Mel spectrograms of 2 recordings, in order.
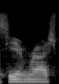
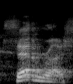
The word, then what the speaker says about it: SEMrush: People ask all the time, and the founders were like, Sem Rush. Sem Rush. That's it. The Lord of the land came down and said, that's how you say it. Okay. Well, I will now try to remember that it's Sem Rush.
